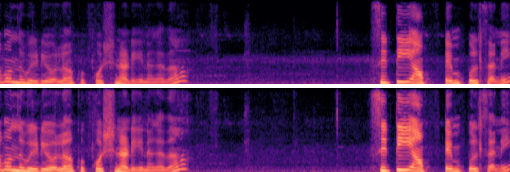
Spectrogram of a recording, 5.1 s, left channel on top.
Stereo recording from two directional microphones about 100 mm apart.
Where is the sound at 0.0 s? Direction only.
25° right (ahead or behind).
